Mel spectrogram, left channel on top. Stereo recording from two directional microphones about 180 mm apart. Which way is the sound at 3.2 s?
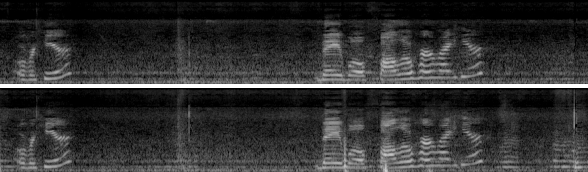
30° right (ahead or behind).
